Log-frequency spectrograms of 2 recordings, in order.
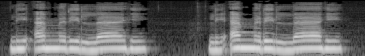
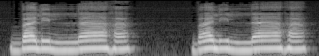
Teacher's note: this Laam in lafzul jalala is pronounced with tarqeeq, pronounced light, with a flat tongue and empty space in the mouth. Preceding letter carries a kasra.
